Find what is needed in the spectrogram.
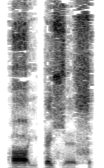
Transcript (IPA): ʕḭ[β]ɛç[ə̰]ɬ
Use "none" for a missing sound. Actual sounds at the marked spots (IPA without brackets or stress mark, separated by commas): p, ɛ̰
